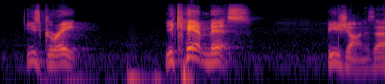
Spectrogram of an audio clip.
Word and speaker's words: Bijan: Bijan, is that how you pronounce it?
